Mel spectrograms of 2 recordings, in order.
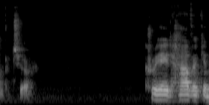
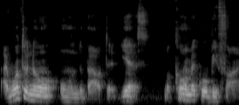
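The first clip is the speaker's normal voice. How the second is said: normal talking voice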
